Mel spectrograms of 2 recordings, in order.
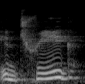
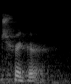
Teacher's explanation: we say intrigue it's long but we say trigger trigger is a short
